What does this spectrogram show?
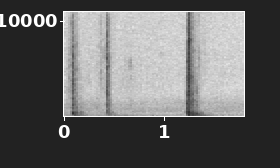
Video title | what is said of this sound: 2021 RAM TRX Review - A 702-HP Raptor Killer | Bruit de porte ouverte et fermée de l'extérieur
